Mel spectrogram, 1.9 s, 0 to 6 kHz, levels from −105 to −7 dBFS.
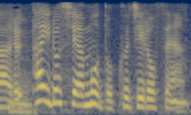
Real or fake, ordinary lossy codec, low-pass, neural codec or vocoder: real; none; 5.4 kHz; none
